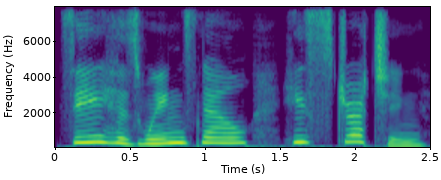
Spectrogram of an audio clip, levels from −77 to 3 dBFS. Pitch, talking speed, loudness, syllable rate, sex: 270 Hz, 120 wpm, -14 LUFS, 3.1 syllables/s, female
